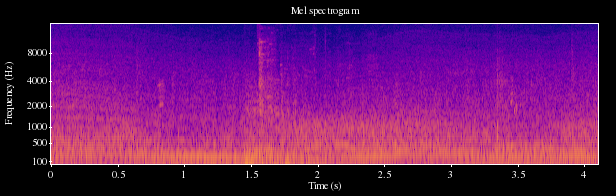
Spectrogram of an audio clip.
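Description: A car thuds as it lands hard after a jump.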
